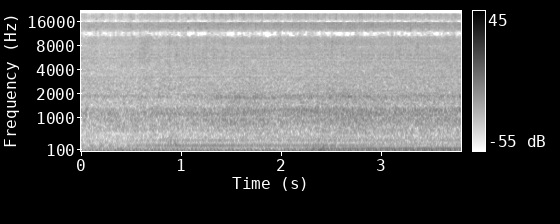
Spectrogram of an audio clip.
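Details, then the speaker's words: 2023 Ford F350 6.7 Powerstroke diesel after fuel filter change, fuel system primed before starting: steady, even idle with regular low rumble, no misses, knocks or hunting, no leaks; normal idle. "Let's go ahead and start the truck. Starts up every time."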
